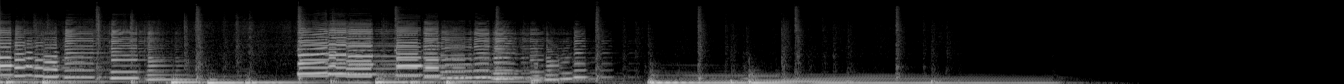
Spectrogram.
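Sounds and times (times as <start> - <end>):
swing saxophone: 0.0 - 9.4.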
